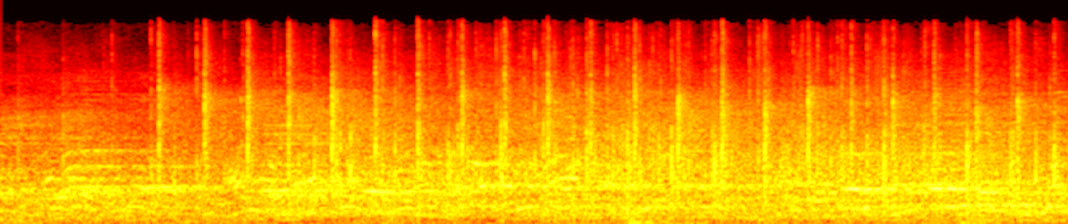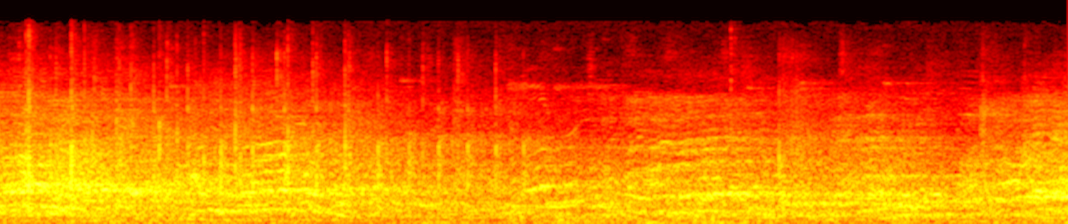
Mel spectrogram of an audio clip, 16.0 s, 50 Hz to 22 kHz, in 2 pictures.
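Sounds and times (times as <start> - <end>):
spectators' voices: 0.0 - 16.0
sharp hand claps: 1.1 - 12.0.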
